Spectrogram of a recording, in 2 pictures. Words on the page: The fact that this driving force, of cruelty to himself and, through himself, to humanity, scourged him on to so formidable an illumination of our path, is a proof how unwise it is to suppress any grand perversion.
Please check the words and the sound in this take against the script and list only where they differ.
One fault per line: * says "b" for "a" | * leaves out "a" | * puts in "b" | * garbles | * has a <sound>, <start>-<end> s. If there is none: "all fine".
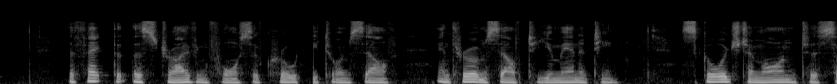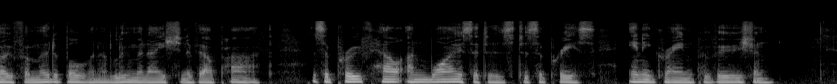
* has a dropout, 3.0-3.1 s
